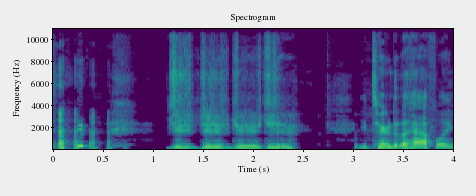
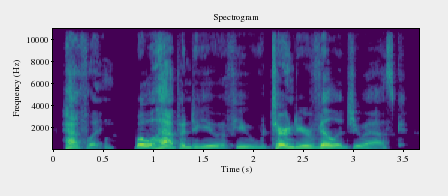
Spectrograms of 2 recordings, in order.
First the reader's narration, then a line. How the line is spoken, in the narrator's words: Loras laughs a bitter laugh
